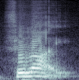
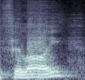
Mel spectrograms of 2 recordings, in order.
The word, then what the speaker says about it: Philae: Philae temple طبعا هنا حبايبي ممكن اقول Philae ده نطق وفي نطق تاني Philae Philae or Philae، اي نطق من الاثنين صح.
